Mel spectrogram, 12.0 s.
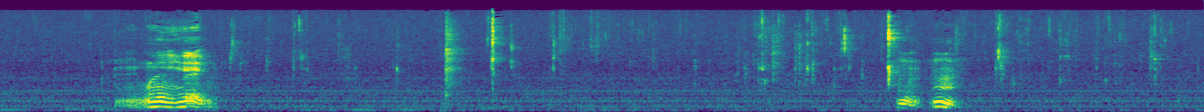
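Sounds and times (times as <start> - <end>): person biting and chewing: 4.8 - 9.1, 9.8 - 12.0.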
